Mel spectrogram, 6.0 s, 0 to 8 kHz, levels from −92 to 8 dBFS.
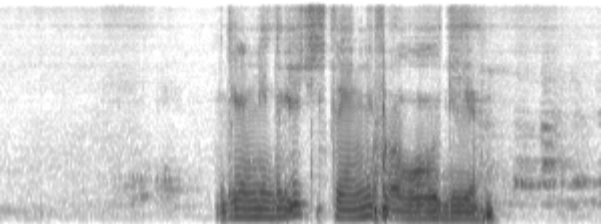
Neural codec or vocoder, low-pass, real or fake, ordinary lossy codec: codec, 32 kHz, 1.9 kbps, SNAC; 7.2 kHz; fake; none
